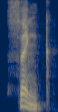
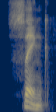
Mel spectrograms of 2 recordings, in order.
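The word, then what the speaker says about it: cinq: Sank. Five. Sank. Here you can see that here we have written the pronunciation how we should speak those words in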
